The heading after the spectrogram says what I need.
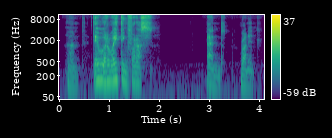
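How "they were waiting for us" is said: saying loudly in a character voice. Shooting at enemies while running in: saying loudly in character. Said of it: "I say loudly".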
